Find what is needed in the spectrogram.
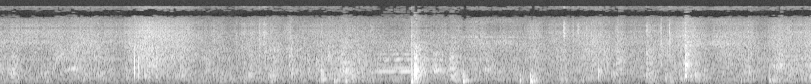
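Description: Handling noise from the transmitter and its cables: scattered light knocks and rubs over a faint hiss, with a short squeak-like tone about four seconds in.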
